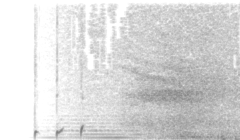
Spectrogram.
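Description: Electronic intro jingle: three quick pops that glide upward in pitch, about a quarter second apart, followed by a swelling rise that grows louder.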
